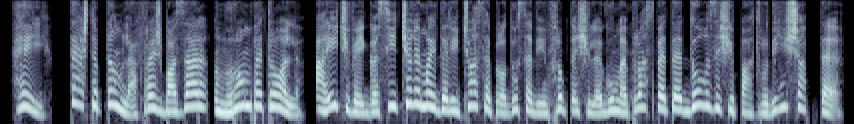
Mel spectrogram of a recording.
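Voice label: Romanian female Announcement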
